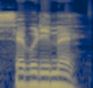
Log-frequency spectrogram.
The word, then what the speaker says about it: Sebulime: Sebulime? Well, that's a Canadian way. Give me the Ugandan. Ugandan way is Sebulime. Sebulime.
